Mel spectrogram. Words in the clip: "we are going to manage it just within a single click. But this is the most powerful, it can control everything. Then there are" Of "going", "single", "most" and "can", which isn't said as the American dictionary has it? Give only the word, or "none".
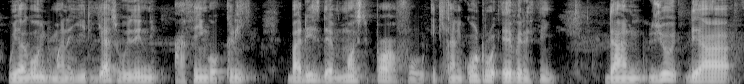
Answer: single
